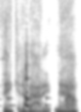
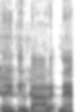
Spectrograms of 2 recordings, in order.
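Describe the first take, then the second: First: It is read in a husky, breathy voice. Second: It is read in a plain, ordinary voice.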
